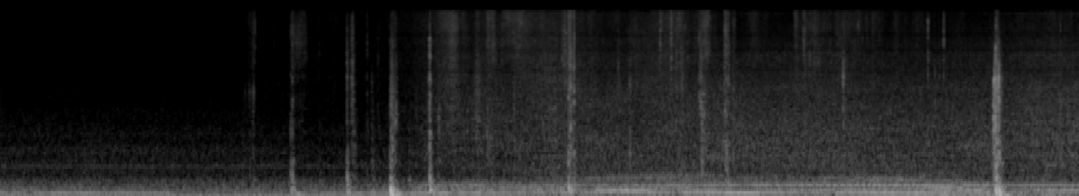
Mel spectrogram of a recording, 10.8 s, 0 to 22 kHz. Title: 2017 BMW 340ix Knocking Noise When Gas Tank is Below 1/4 Tank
